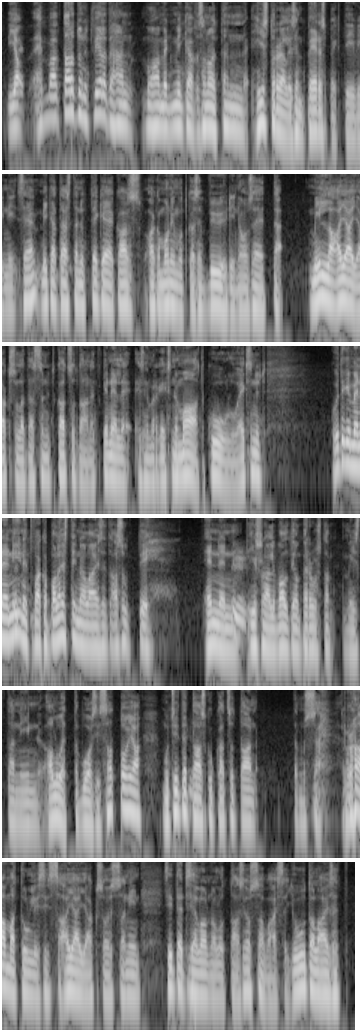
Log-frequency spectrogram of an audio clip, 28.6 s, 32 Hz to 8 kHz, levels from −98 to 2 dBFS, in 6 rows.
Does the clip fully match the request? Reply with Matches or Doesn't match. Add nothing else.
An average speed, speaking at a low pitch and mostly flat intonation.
Doesn't match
